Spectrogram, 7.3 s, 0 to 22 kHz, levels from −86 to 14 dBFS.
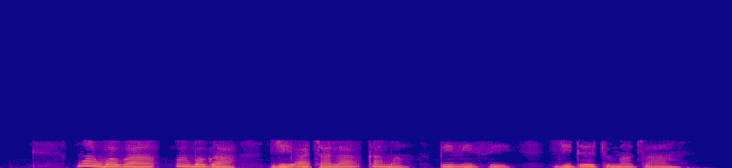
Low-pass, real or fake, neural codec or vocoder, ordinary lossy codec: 3.6 kHz; real; none; AAC, 16 kbps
